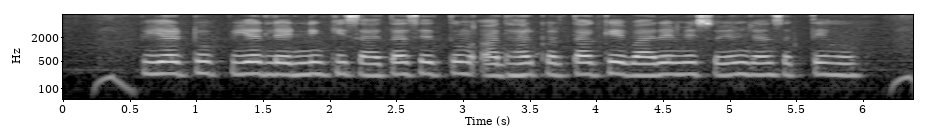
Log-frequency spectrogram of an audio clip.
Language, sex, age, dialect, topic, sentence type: Hindi, female, 18-24, Kanauji Braj Bhasha, banking, statement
